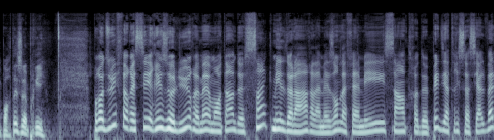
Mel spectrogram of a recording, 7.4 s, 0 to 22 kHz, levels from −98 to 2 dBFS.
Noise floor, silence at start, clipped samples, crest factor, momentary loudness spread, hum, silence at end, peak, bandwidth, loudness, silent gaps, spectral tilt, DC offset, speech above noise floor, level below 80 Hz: -40 dBFS; 0 s; under 0.1%; 18 dB; 7 LU; none; 0 s; 0 dBFS; 16 kHz; -19 LUFS; none; -5 dB/octave; under 0.1%; 22 dB; -40 dBFS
